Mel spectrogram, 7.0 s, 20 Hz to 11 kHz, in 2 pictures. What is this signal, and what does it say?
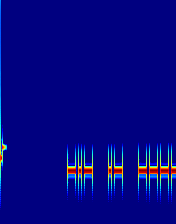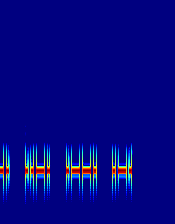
Morse code, heard as a keyed tone, about 22 wpm, spaced as for 16 wpm, 700 Hz. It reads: KA9FPR
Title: USA Call Signs - 6 Characters - 2x Character Spacing - 22wpm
